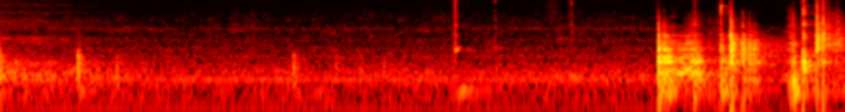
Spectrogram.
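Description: Small metal fly-tying scissors trimming the tying thread at the hook eye, with a few faint clicks, then a short clatter of sharp metallic clicks about three seconds in as the tools are handled and set down.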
